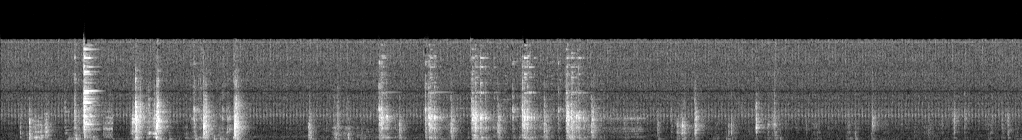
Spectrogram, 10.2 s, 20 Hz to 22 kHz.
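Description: Steel parts of a 1950s–60s one-arm bandit mechanism clicking and clinking as the main control arm is fitted into it by hand. The clicks are irregular, many over the first six seconds and only a few after that.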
